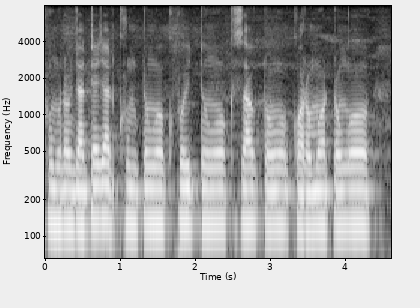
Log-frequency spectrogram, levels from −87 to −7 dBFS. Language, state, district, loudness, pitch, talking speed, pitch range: Kokborok, Tripura, West Tripura, -15 LUFS, 120 Hz, 140 wpm, 120-125 Hz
